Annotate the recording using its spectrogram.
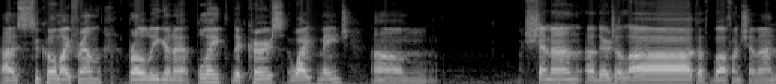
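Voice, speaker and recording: His pace is very slow. This man keeps a fairly even intonation. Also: medium pitch for a man. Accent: French. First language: French. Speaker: gaming content creator. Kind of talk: casual patch notes commentary. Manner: hesitant, many filler sounds; casual.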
